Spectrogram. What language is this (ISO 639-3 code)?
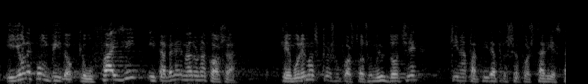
cat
